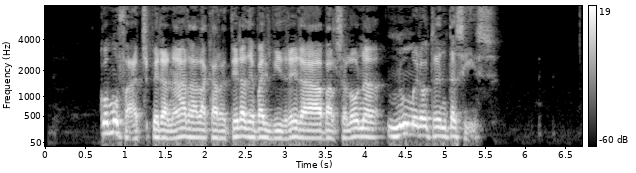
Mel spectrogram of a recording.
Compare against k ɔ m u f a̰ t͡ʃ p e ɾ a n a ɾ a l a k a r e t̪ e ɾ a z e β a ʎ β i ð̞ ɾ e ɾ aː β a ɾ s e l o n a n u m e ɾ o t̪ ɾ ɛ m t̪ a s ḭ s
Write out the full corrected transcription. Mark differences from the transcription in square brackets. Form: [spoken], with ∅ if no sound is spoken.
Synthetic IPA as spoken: k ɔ m u f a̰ t͡ʃ p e ɾ a n a ɾ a l a k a r e t̪ e ɾ a [ð] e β a ʎ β i ð̞ ɾ e ɾ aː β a ɾ s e l o n a n u m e ɾ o t̪ ɾ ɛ [n] t̪ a s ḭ s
